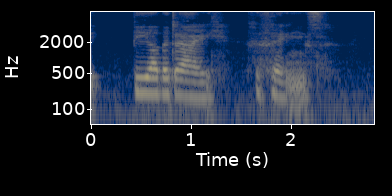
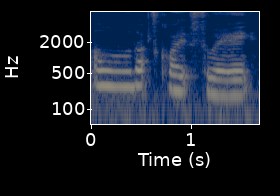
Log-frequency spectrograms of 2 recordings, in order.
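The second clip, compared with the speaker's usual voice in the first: high, slow, drawn-out cooing; touched reaction; 4 semitones higher, 4 dB quieter, much slower than usual. Retold or imitated. Vlogger reacting to apple-of-my-eye line, touched. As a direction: coo over it, stretching the words. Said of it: "I was like".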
